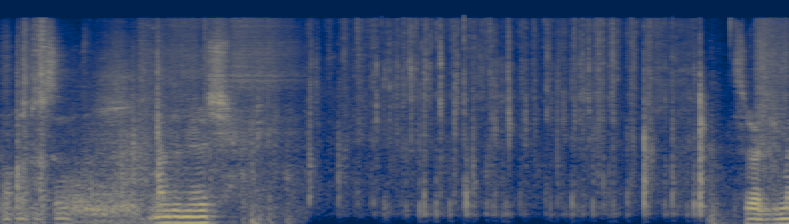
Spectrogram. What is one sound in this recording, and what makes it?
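A spoon scrapes and taps inside a plastic tub.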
